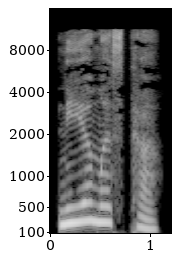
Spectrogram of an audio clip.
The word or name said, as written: ನಿಯಮಸ್ಥ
